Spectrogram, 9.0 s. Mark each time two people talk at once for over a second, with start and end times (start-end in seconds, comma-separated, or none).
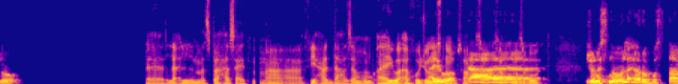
5.7-7.2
